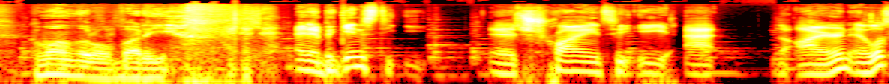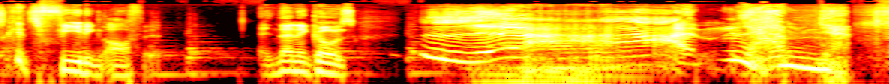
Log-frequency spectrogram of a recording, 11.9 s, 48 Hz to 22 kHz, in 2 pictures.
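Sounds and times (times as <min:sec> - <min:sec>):
speech: 0:00.1 - 0:11.8
person imitating a creature's yawn: 0:08.7 - 0:11.4.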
